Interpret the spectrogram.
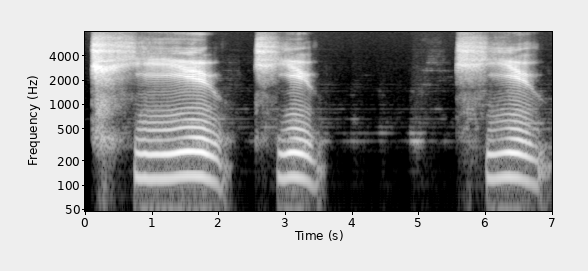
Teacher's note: exhale a little bit between the unvoiced plosive and the voiced semivowel y for yellow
